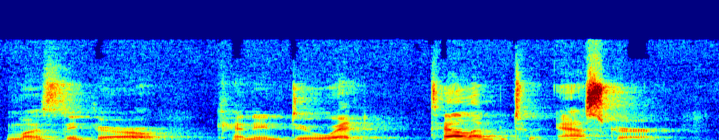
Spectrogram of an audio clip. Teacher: H▁不发音，直接啊，让这个辅音音标结尾的单词跟▁H▁开头这个单词后面的元音进行连读啊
